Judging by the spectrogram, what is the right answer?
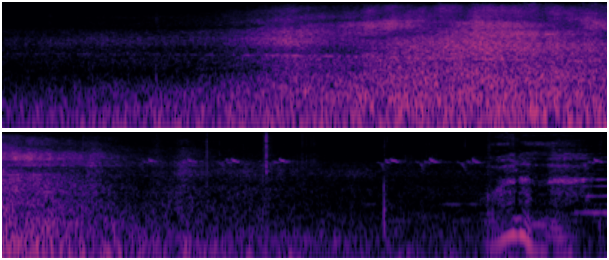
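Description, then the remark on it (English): An airplane on its way to the airport roars over the grounds, its broad rumbling whoosh swelling to a loud peak around the middle and then fading away, with birds chirping faintly and a brief voice near the end. “Does it always fly directly over the grounds? Every day, on its way to the airport.”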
